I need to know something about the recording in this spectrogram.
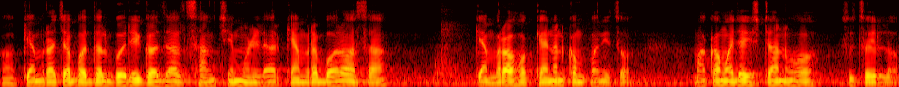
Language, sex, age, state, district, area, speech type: Goan Konkani, male, 18-30, Goa, Tiswadi, rural, spontaneous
